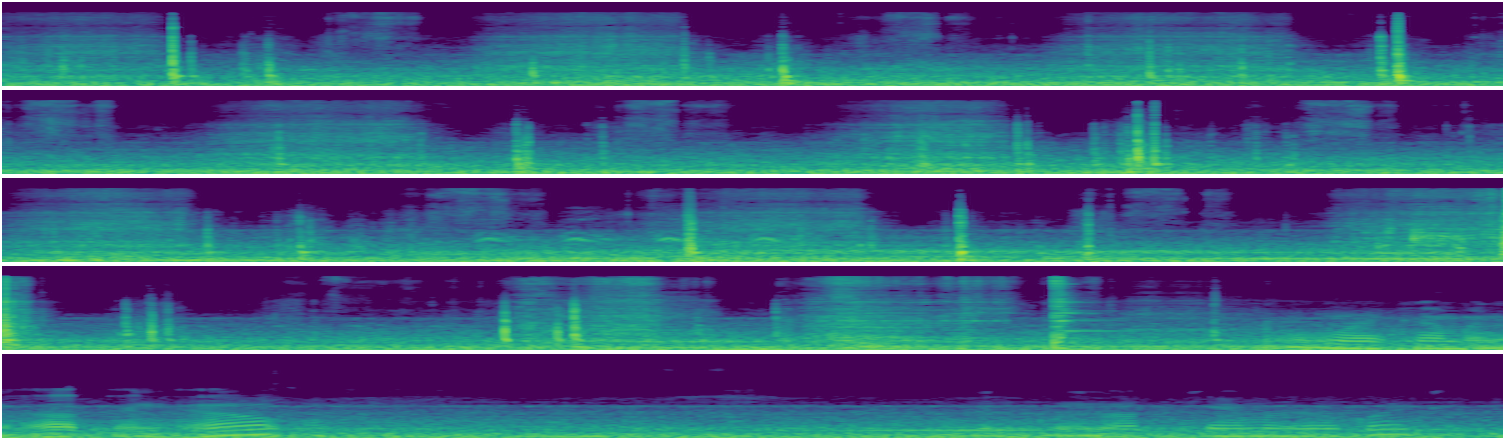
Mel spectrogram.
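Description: Sewer inspection camera and its push cable being pulled up through a vent stack: irregular sharp knocks and scrapes over a steady low hum, stopping about three-quarters of the way through as the camera nears the top.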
